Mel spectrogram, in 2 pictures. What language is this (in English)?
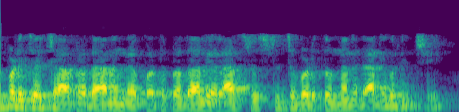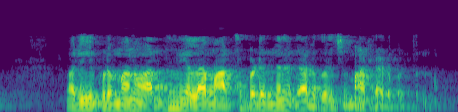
Telugu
